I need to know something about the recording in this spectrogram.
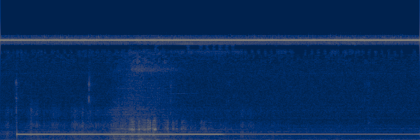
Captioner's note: test tone beep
